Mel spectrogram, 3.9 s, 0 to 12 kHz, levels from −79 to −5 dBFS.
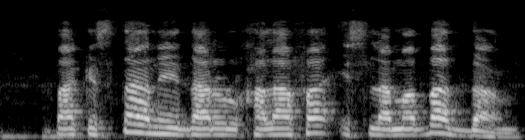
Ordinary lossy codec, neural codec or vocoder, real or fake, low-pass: Opus, 24 kbps; none; real; 7.2 kHz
